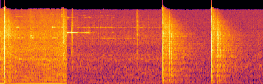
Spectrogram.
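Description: A hand-held firework hissing, with a steady low hum and one sharp crack, cutting off about a second in. Then two sharp explosive bangs about a second apart, each trailing off in a long echo.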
